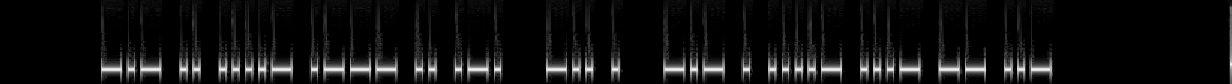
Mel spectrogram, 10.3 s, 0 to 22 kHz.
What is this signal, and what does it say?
Morse code, heard as a keyed tone, about 22 wpm, 700 Hz. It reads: KI4JIR DE KE4VMU
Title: USA Callsign DE Callsign - 6 Characters - 22wpm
